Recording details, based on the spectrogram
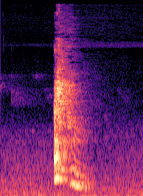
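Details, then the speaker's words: One short, forceful voluntary cough by a woman after a deep breath held several seconds, taught effective-cough technique before sputum collection in a nursing demonstration. "Pertama, tarik nafas dalam. Tahan ee selama beberapa detik, lalu batukkan. Silakan, Ibu coba."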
